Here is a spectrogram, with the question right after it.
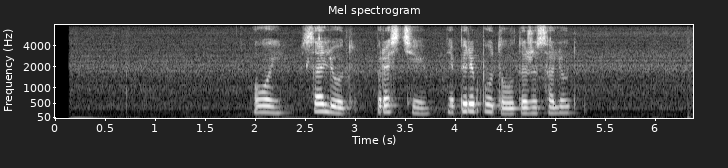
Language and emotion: Russian, neutral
